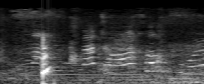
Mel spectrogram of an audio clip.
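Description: High-pitched children's voices: one loud, sharp cry rising in pitch about half a second in, then quick chattering calls.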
